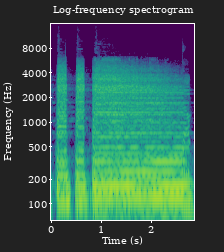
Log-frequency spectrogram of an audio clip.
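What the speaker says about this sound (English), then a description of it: "Clicking over to the reverb, I've got a room. It's real slight." Electric guitar through a Marshall Plexi-style patch playing a few short chords, then a long sustained chord ringing out, with a faint touch of room reverb.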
